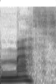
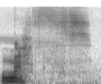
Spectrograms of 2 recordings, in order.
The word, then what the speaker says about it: math: I dream about having a maths exam. I hate maths as well. So in British English, we normally say maths. Maths. In American English, they say math.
